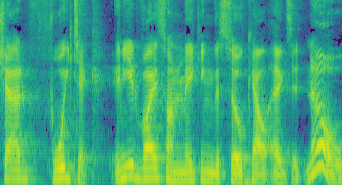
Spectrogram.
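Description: A very clean recording with a silent background, in an American accent. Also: man. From US West Coast (Los Angeles). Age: 40s. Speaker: podcast host, fitness coach. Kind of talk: casual Q&A monologue.

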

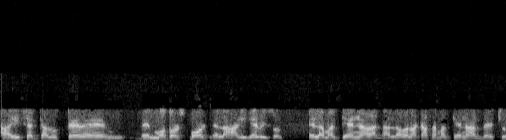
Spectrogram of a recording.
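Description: Ordinary pitch variation and a fairly quick pace from a man with a high voice. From Puerto Rico, San Juan. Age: 50s. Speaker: former politician. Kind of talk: radio interview. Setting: phone call.

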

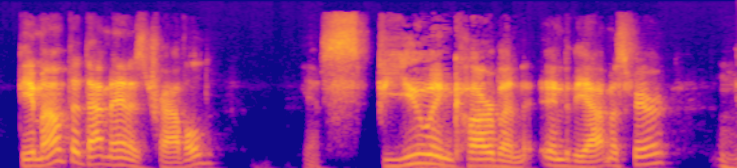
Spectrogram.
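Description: An unremarkable speaking voice from a man with an American accent, medium pitch, lively intonation and a moderate pace. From US, Oregon. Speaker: podcast co-host. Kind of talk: casual chat. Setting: video call.

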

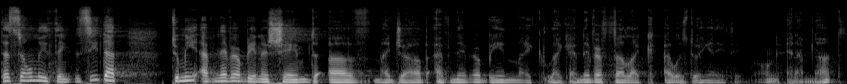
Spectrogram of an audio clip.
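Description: A man with a French accent speaks at a fairly quick pace with lively intonation. His voice is somewhat breathy and fairly low in pitch. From France. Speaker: adult film director and performer. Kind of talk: interview.

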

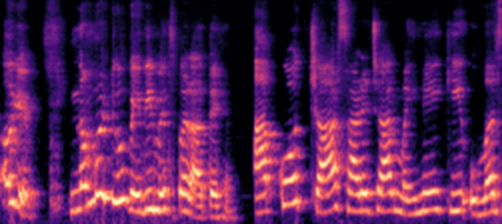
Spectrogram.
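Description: A high-pitched woman's voice swings very widely in pitch against noticeable background noise. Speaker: radio host and parenting podcaster. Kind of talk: casual interview.

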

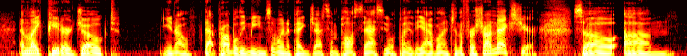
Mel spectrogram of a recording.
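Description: A man talks at a very fast pace in a fairly low pitch, his tone enthusiastic. His pitch varies in an ordinary way. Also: very clean recording, silent background. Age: 20s. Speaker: podcast co-host and hockey writer. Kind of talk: casual chat. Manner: excitable, enthusiastic.

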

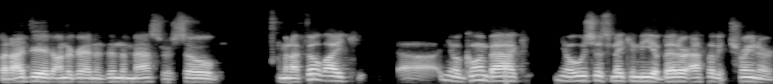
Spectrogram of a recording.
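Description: A normal speaking voice from a man with an American accent and ordinary pitch variation. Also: fairly high pitch for a man. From Southwest Virginia / East Tennessee (Appalachia). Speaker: sports physiotherapist / athletic trainer. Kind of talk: interview.

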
